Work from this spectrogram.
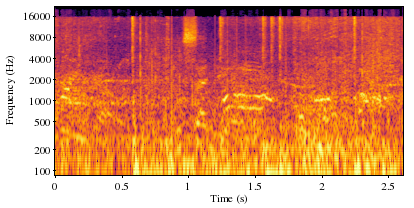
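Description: Incendio fire spell cast in the video game Hogwarts Legacy, heard as a dense rumbling burst of flame and impact booms with crackling pops, loud and continuous.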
